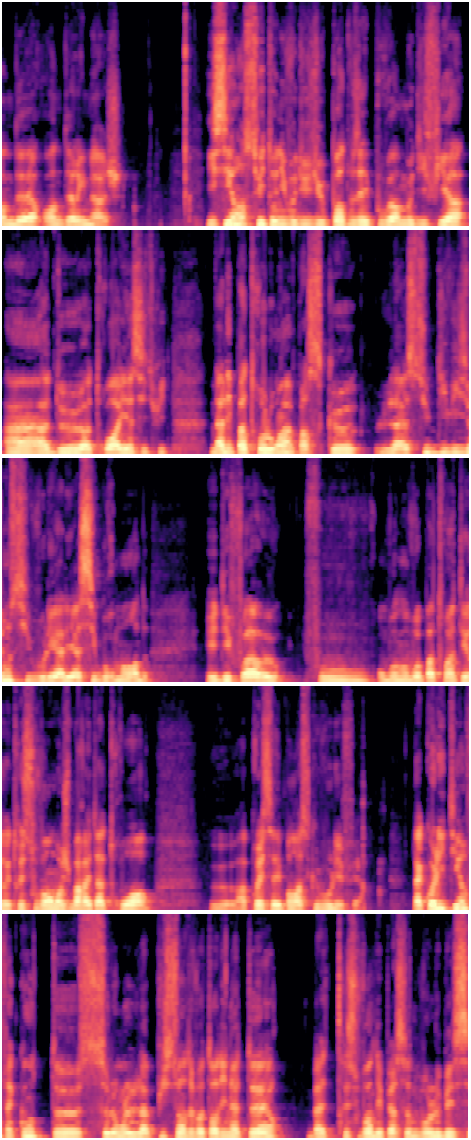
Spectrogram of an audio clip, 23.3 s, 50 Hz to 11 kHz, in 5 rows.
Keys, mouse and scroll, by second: 5.2-6.3 drag, 7.5 click, 8.3-11.4 middle drag.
